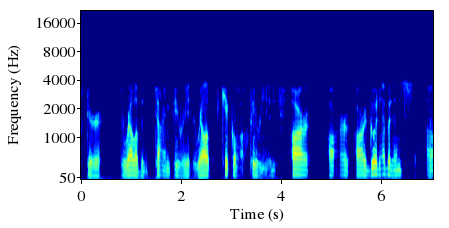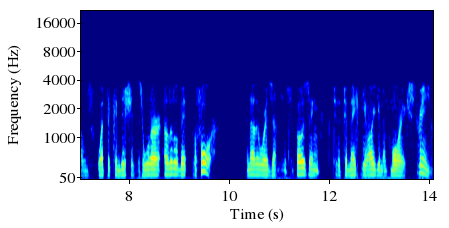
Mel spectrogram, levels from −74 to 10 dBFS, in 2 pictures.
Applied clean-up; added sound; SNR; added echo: neural separator model SepFormer WHAM!.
